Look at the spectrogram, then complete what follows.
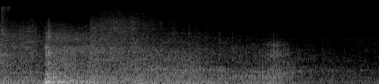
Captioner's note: car crashing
